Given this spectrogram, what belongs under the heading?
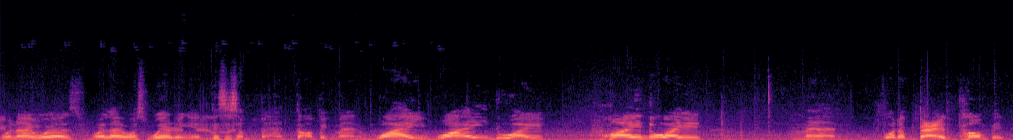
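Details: Man who says he sometimes stutters; stuttering (word and phrase repetitions).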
